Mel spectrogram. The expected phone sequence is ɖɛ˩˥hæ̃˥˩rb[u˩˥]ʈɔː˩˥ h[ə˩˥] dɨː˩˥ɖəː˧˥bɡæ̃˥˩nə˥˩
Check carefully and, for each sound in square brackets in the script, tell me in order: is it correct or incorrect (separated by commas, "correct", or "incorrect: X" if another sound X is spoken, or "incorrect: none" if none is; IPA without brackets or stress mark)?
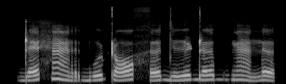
correct, correct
